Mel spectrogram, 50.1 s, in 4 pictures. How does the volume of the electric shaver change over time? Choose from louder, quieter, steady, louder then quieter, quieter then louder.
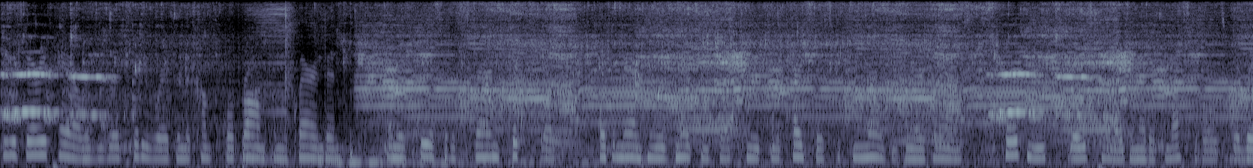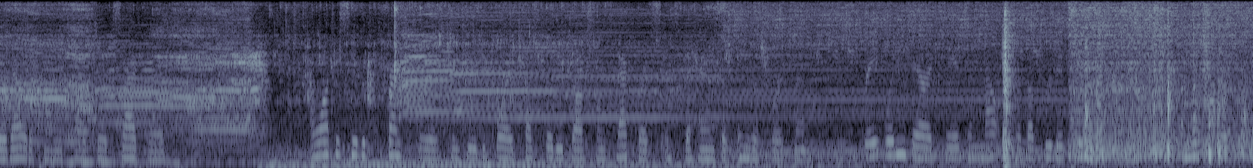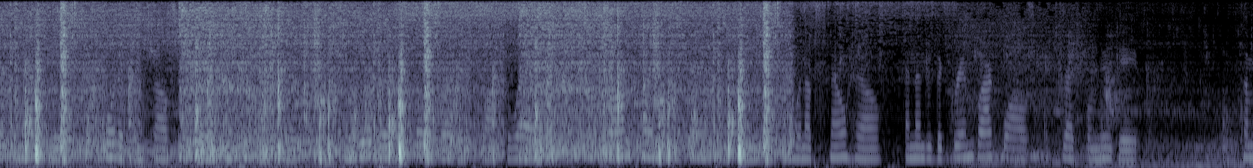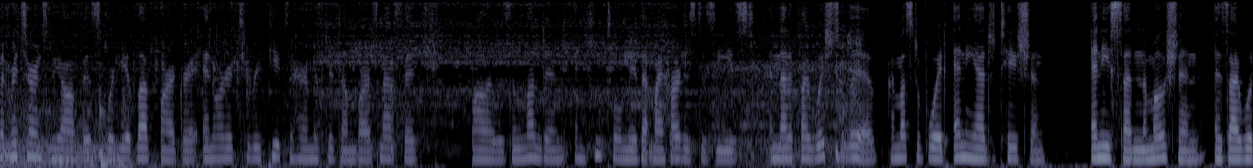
quieter.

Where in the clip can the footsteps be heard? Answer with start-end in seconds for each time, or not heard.
22.6-33.0.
